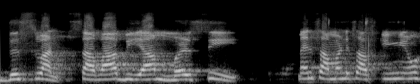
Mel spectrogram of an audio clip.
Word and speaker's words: merci: So pronunciation is not mercy. R will not be pronounced like that. Mercy. R sound is coming there. Mercy. Oui, ça va bien, merci.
